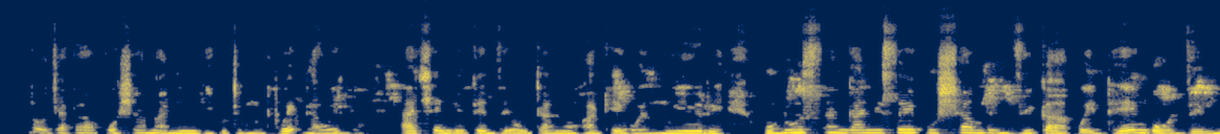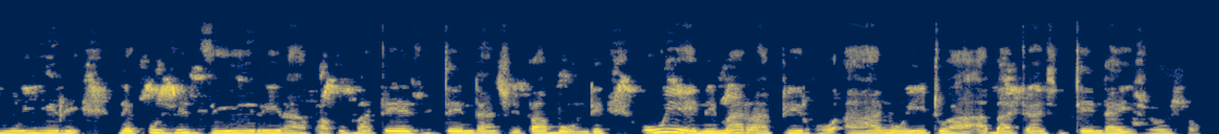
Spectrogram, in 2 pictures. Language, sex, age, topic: Ndau, female, 25-35, health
